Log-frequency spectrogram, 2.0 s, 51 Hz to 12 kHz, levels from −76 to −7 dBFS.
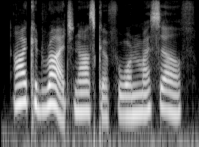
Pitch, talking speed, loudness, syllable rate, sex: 200 Hz, 270 wpm, -16 LUFS, 7.1 syllables/s, female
